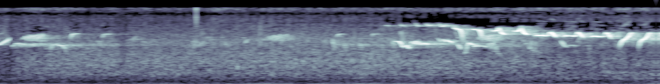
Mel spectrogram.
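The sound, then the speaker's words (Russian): Chaffinch song: high, bright, rapid chirping notes that grow livelier and louder in the second half, ending in a quick descending run of repeated notes over a steady low background hum. “Послушаем зяблика.”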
